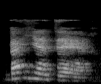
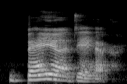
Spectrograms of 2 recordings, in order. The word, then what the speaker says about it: Bayadère: I know we're not talking about the summer today, but I just want to make sure that I'm pronouncing it right. Bayadère. Bayadère.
